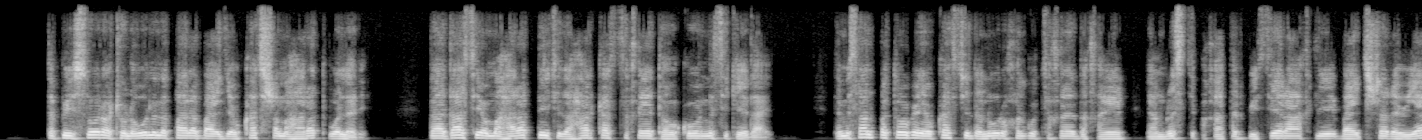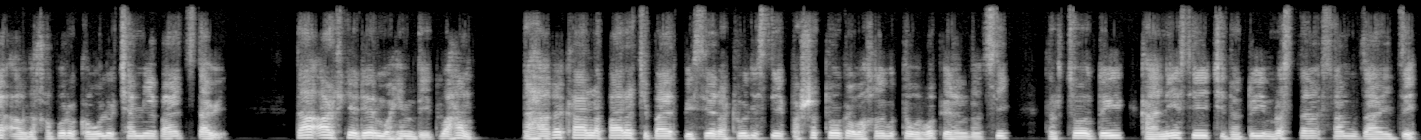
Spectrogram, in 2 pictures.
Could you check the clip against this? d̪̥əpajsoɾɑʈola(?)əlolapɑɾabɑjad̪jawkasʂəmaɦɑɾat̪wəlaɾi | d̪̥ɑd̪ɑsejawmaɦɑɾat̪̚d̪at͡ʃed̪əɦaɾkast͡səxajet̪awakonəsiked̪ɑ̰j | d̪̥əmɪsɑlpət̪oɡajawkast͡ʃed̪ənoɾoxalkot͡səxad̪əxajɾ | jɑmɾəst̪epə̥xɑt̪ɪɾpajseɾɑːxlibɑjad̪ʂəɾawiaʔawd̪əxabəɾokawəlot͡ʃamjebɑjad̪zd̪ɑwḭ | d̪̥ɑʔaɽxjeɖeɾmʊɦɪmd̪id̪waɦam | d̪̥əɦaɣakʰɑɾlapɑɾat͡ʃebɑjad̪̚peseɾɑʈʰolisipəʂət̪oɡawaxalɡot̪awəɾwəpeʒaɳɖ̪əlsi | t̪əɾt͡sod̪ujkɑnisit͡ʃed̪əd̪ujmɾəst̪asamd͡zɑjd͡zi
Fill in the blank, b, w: w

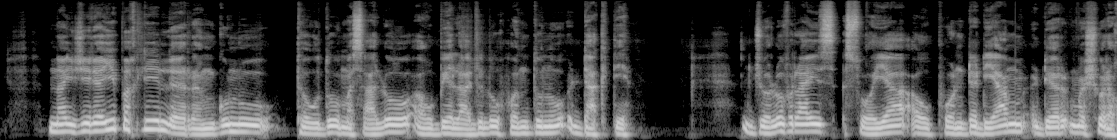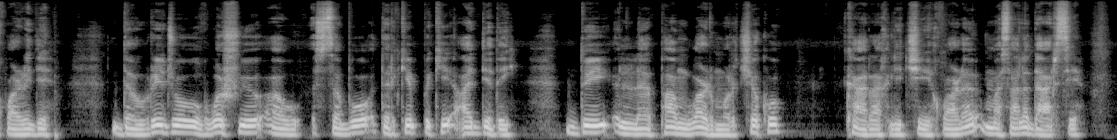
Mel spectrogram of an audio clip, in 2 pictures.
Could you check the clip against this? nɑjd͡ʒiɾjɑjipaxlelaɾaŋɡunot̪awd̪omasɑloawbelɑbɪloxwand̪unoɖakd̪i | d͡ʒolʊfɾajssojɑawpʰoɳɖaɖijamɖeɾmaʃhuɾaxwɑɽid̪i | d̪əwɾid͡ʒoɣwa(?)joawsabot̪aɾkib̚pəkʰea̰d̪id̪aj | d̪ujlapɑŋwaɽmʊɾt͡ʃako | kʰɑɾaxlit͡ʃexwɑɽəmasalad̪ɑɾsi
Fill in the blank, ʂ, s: ʂ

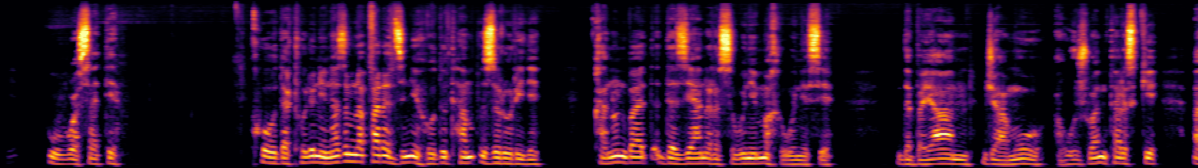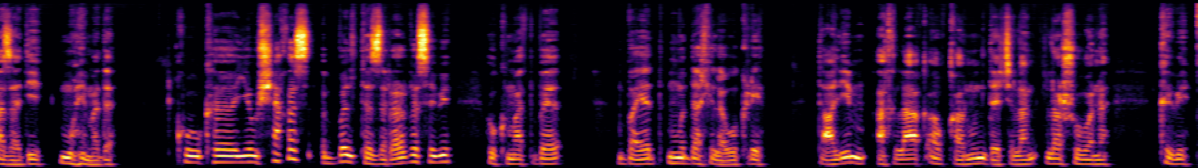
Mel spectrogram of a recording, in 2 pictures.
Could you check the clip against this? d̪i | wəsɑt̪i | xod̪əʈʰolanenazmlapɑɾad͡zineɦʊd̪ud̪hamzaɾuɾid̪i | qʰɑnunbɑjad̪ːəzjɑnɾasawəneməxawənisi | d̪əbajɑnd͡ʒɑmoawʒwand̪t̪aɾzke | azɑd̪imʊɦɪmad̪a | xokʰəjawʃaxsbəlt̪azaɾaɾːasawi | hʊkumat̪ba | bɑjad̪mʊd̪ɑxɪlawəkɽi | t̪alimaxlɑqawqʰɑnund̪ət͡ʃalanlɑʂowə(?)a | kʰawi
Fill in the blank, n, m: n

